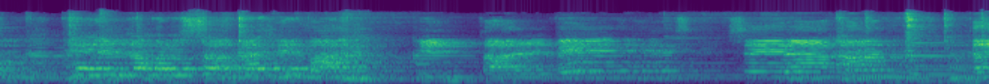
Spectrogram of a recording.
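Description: Live Argentine folk song: several voices singing together over acoustic guitar accompaniment, the phrase dropping off briefly around the middle before the singing picks up again.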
